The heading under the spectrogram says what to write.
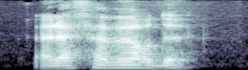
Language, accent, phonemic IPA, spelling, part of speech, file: French, France, /a la fa.vœʁ də/, à la faveur de, preposition, LL-Q150 (fra)-à la faveur de.wav
- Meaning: 1. thanks to, by means of 2. on the occasion of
